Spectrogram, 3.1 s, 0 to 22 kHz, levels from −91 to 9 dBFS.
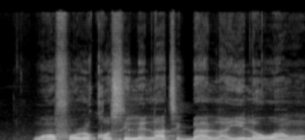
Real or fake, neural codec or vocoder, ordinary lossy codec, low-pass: fake; vocoder, 48 kHz, 128 mel bands, Vocos; none; none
